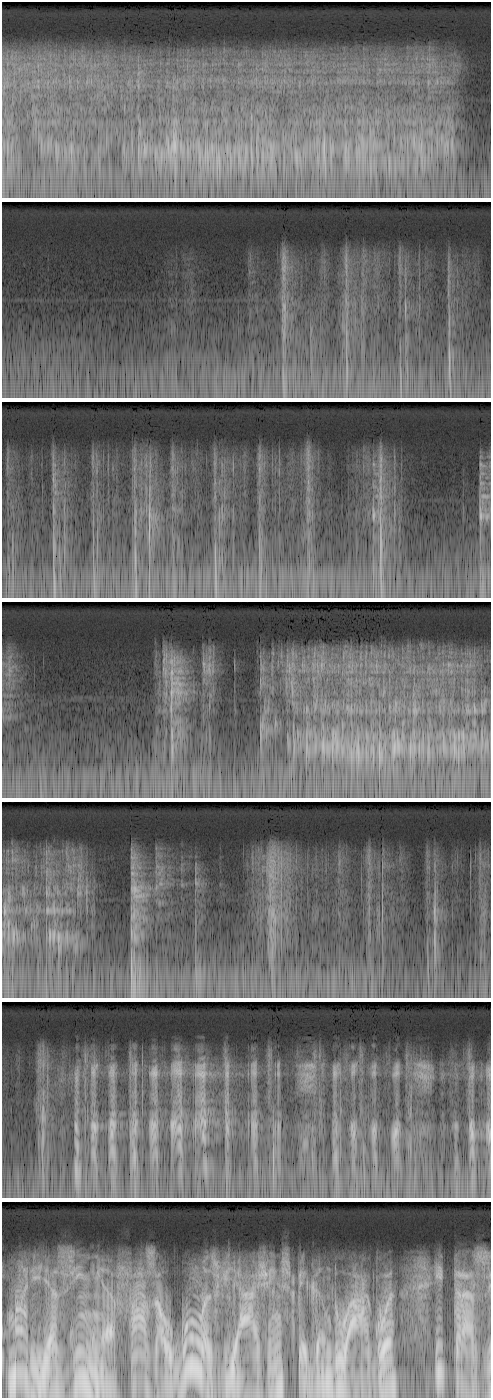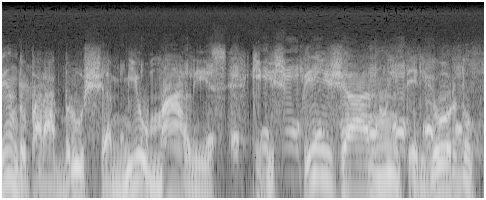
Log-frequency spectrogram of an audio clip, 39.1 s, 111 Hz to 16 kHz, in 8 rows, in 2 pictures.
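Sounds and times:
water pouring from a bucket: 16.7s - 20.5s.

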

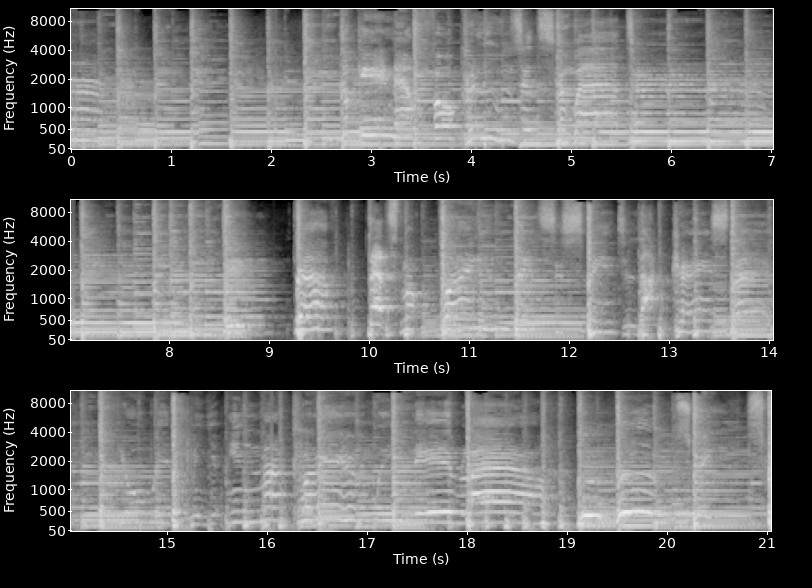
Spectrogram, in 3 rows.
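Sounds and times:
man singing: 0.0s - 0.7s, 2.6s - 7.4s, 8.8s - 21.0s
acoustic guitar strumming: 0.0s - 21.0s.

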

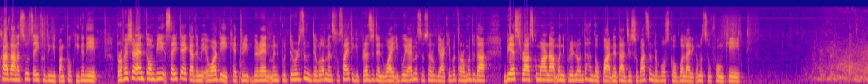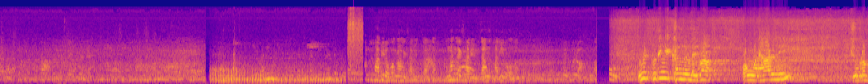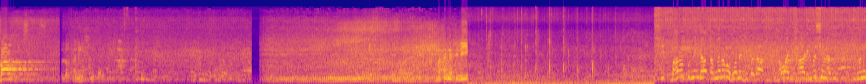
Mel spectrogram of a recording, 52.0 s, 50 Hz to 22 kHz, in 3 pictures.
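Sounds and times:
voices of people at a gathering: 16.2s - 21.5s
short sharp burst of noise: 24.3s - 24.8s
man speaking: 28.7s - 33.3s, 34.4s - 37.5s, 47.5s - 52.0s
small engine running: 39.9s - 52.0s
person speaking: 47.3s - 52.0s.

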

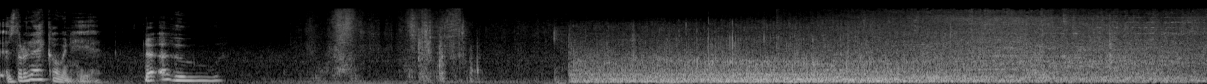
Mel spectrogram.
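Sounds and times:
tyres rumbling on cobblestones: 5.6s - 12.0s
car engine: 5.7s - 12.0s.

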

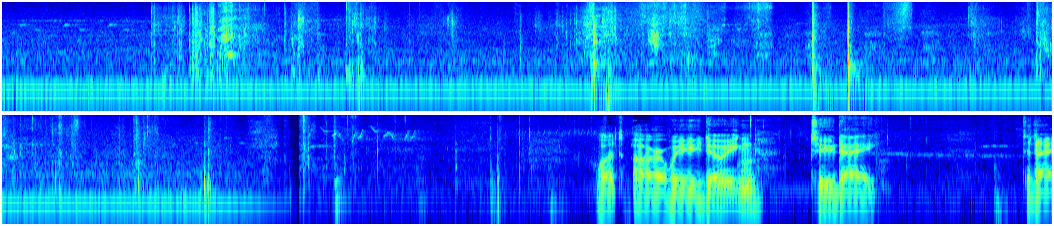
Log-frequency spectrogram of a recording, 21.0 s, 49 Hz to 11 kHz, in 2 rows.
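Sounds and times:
steady low hum: 0.0s - 21.0s
footsteps: 1.5s - 17.1s
sharp knocks: 8.1s - 8.7s.

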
